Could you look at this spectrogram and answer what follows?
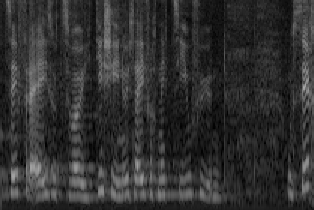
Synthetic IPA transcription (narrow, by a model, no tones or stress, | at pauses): t͡sɪfəɾəɛɪsut͡sʋœʏd̥iːʃiːnəyːsɛɪfɑχnɪt̚t͡siːlfyːɾənd | usːɪχt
